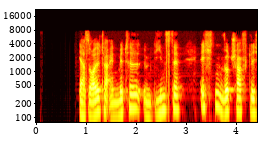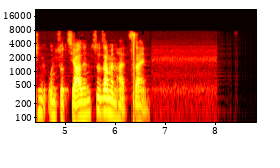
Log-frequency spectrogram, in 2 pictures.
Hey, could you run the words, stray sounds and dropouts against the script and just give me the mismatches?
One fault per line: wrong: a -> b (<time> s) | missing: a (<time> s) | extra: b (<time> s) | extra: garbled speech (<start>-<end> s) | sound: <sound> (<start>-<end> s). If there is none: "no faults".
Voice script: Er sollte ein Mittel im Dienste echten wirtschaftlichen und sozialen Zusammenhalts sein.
no faults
